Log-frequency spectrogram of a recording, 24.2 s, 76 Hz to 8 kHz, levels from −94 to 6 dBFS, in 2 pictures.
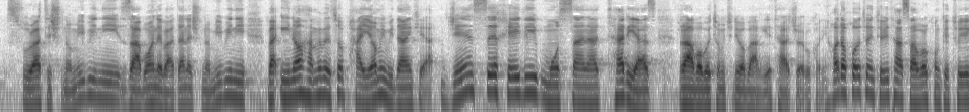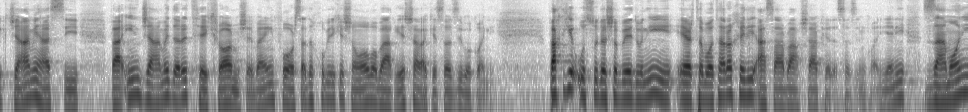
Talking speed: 165 wpm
